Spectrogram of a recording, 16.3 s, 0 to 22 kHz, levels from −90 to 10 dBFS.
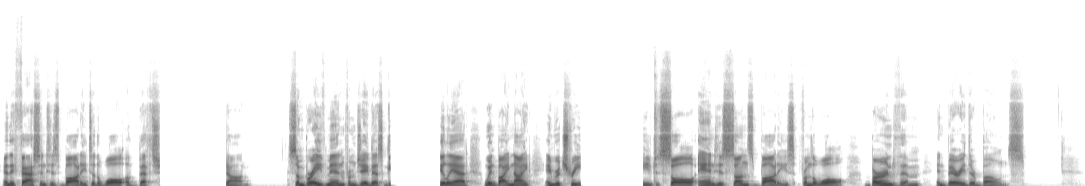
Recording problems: audio cutting out; at 2.5 s for 1 s, at 6 s for 1 s and at 8.5 s for 1 s

